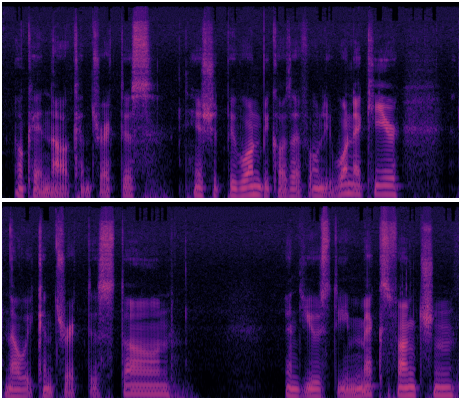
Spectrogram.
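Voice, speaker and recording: Someone with a German accent speaks at a fairly slow pace. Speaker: Excel tutorial creator. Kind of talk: tutorial. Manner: hesitant with fillers.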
